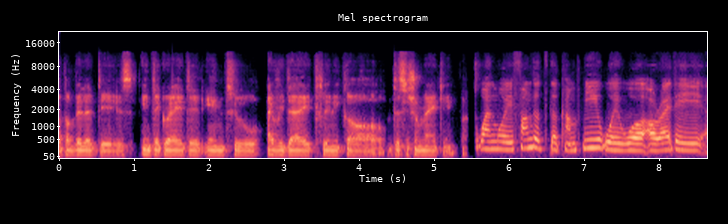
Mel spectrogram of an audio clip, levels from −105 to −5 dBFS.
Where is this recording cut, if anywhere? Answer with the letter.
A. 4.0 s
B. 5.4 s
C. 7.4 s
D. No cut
B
